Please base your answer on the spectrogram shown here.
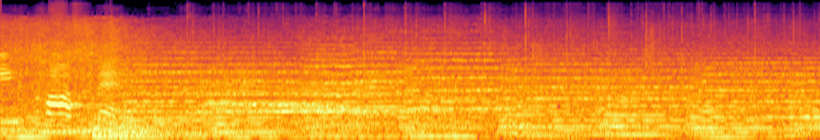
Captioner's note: applause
